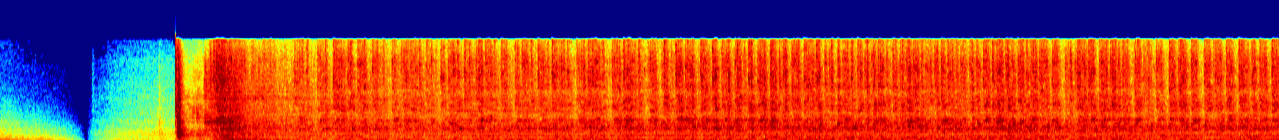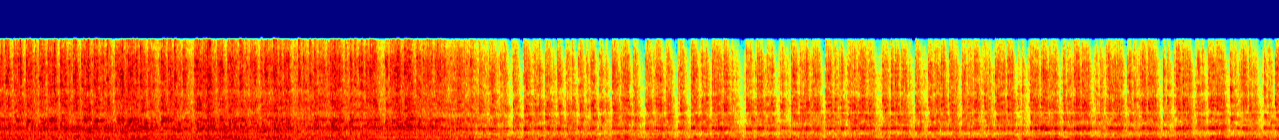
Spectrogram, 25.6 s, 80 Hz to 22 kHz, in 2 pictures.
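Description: A 1964 Ford Fairlane Thunderbolt tribute with a 427 center-oiler V8 and dual 600 CFM carbs cranks and catches, then settles into a loud, steady, throaty idle that rumbles close by for over twenty seconds with no talking.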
